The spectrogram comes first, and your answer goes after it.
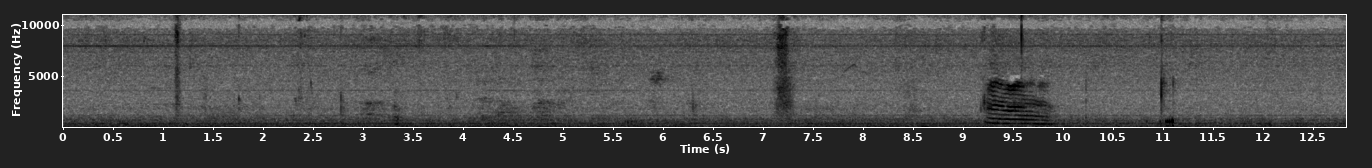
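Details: Cat, a mother with her kittens at play, getting mad and hungry; one short, wavering harmonic meow about two-thirds through, otherwise quiet with steady low room hum and a few faint clicks.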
